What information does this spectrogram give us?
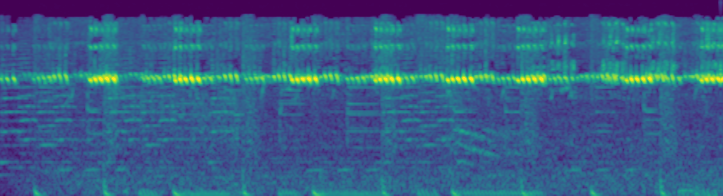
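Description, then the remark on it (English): A steady, high-pitched chorus from a whole field of crickets chirping in rapid, rhythmic pulses, fairly loud and continuous, with faint low thumps and murmuring underneath. “It's a whole field of crickets marching through.”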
